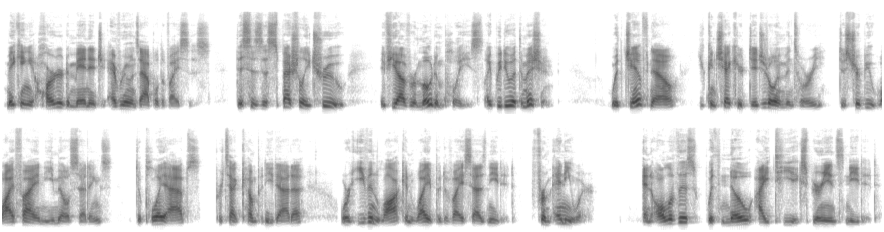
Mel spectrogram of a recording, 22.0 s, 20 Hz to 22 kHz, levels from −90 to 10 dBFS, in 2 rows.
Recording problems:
thin; very; fading below 350 Hz

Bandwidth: 15 kHz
